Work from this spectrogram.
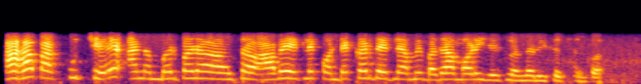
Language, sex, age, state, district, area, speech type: Gujarati, female, 30-45, Gujarat, Ahmedabad, urban, conversation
